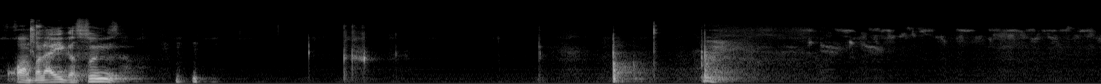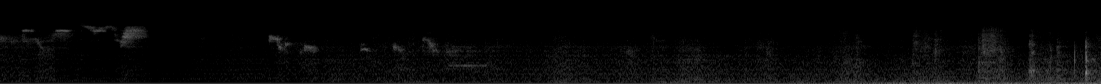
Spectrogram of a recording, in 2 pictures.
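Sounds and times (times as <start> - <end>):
small birds chirping: 7.5 - 12.7, 13.6 - 15.9.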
